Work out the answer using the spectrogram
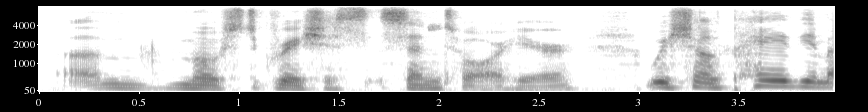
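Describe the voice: The reading aloud is plain, yet the intonation is lively.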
